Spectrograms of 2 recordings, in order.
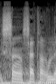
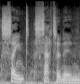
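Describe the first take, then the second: First: The name is said with a French accent. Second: The name is said with an English accent. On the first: "but that'll be Saint-Saturnin" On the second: "if you were pronouncing it completely without any French accent"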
